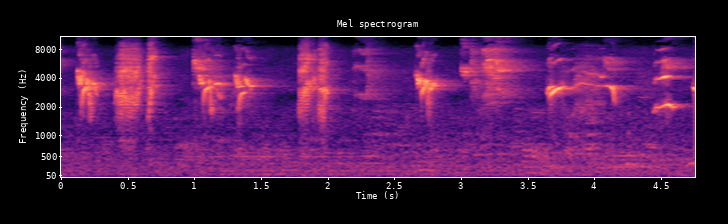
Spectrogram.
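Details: Oriental magpie-robin, a kept bird, giving loud song: harsh scratchy bursts alternating with short whistled slurs, about two phrases a second, ending with clearer descending whistles.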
